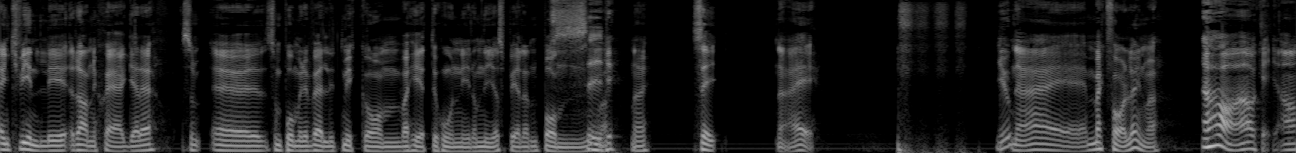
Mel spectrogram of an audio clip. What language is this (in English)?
Swedish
